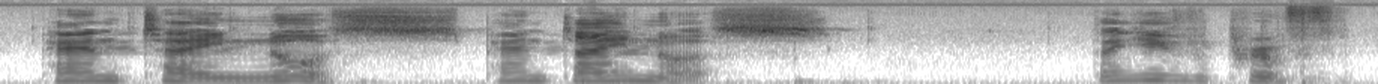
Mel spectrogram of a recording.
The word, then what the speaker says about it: Pantaenus: We had Pantanius.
